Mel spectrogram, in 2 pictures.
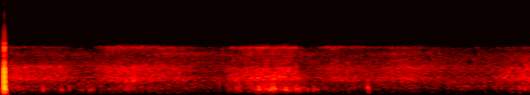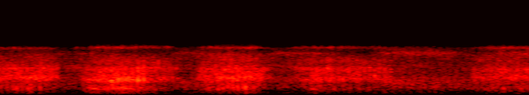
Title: snoring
